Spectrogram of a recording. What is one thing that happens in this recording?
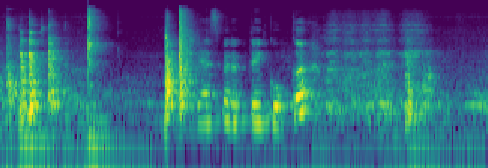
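A metal pot clanks onto a stove.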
